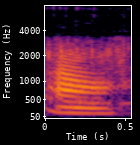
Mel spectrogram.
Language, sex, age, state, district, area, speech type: Assamese, female, 45-60, Assam, Tinsukia, urban, spontaneous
